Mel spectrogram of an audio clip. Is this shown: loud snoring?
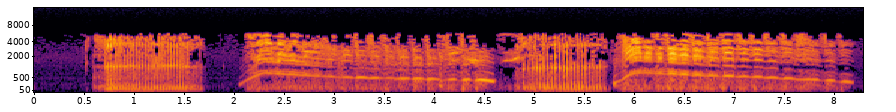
yes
